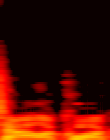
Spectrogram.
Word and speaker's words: Tahlequah: You pronounced Tahlequah correctly.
